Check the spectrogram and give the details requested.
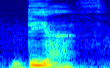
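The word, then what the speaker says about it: D'Eath: Diath, and it's spelled D, I think it's spelled D apostrophe EATH. So it looks like the word death, but it has an apostrophe after the D. So it's Dr. Diath.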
